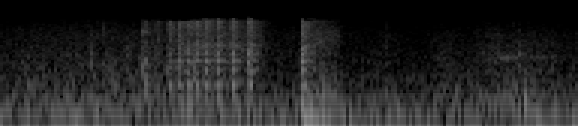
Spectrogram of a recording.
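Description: Faint handling of a cardboard shipping box: a short scraping rustle about halfway through, then a single sharp knock.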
